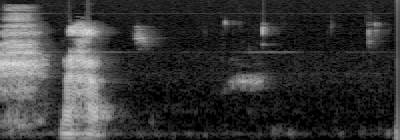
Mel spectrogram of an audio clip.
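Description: A man's voice briefly in Thai, then a few faint, scattered clicks from a computer mouse as the document on screen is scrolled.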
